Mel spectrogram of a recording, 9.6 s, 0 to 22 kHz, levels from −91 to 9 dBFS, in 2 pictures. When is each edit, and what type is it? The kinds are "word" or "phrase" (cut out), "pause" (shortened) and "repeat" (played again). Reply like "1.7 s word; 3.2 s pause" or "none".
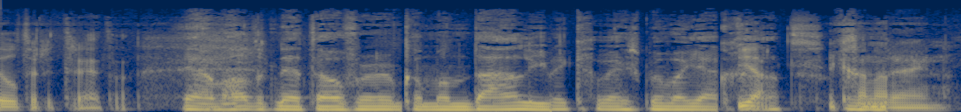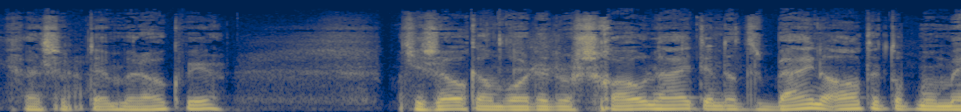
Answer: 2.0 s word; 2.7 s word; 3.6 s word; 4.4 s word; 6.8 s word; 7.1 s word

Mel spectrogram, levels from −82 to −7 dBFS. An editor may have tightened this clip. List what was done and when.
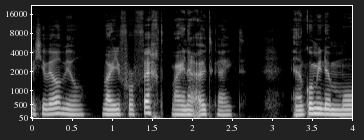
1.6 s word

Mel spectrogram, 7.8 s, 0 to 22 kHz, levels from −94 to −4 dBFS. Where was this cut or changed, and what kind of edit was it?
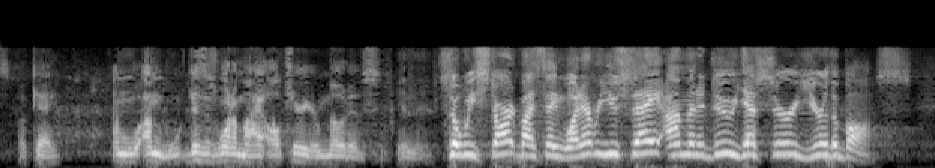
3.2 s pause; 3.6 s pause

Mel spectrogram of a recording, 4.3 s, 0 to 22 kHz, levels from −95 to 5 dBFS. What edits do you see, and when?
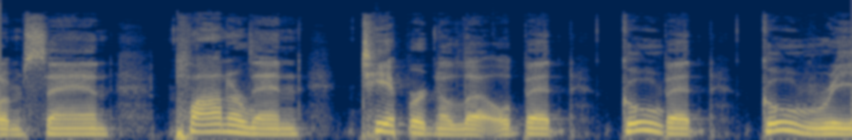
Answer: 1.2 s word; 2.2 s word; 3.3 s repeat

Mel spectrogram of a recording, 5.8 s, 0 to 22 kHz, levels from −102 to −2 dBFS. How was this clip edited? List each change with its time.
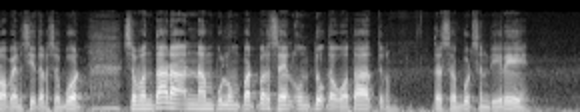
3.3 s word; 3.7 s word

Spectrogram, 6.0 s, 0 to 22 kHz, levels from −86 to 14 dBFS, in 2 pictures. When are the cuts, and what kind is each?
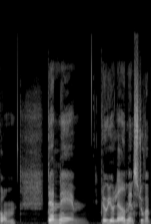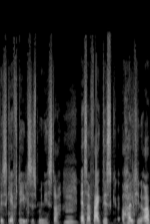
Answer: none

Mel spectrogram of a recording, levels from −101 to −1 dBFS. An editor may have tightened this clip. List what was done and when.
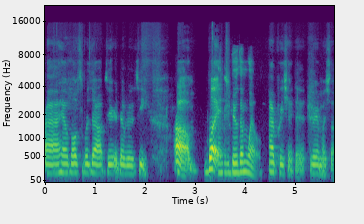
4.4 s pause

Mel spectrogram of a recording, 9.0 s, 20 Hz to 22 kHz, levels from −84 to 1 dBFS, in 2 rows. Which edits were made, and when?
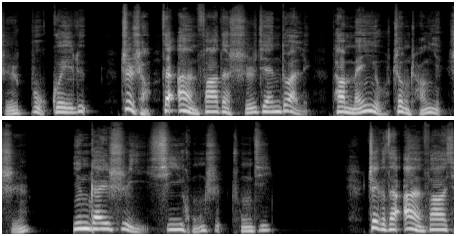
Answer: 5.0 s pause

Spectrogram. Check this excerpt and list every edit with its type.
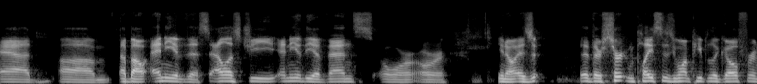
none

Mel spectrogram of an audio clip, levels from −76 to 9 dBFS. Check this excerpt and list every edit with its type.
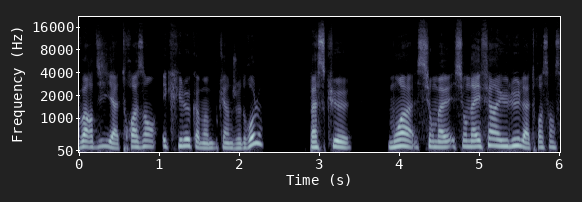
none

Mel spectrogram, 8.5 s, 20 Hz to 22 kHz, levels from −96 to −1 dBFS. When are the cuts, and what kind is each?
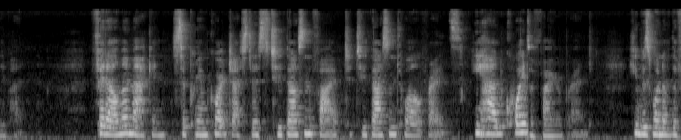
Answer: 5.9 s pause; 6.6 s phrase

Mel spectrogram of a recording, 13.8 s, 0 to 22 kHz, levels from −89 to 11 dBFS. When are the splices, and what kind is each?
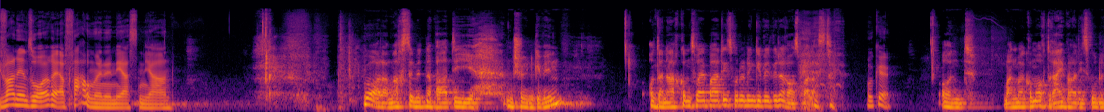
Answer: none

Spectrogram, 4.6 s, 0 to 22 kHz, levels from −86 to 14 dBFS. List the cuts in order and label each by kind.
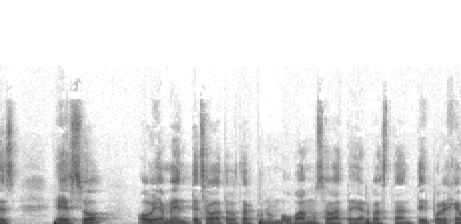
2.0 s word; 2.8 s word

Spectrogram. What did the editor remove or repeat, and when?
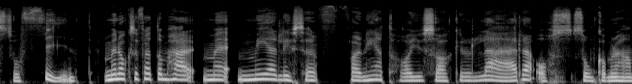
1.0 s pause

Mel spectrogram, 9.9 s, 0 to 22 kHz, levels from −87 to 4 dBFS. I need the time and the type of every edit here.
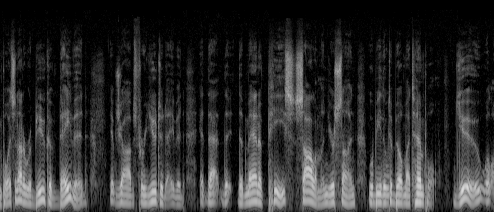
2.3 s phrase; 3.3 s word; 7.8 s word; 8.9 s pause

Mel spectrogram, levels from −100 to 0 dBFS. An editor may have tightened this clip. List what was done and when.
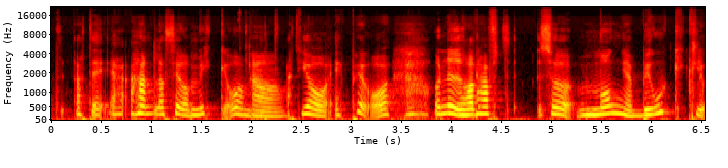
4.3 s word

